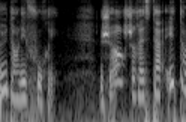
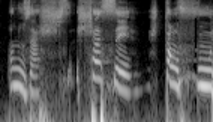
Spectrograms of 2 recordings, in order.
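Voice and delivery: louder, scornful echo; disgusted; 6 semitones higher, 10 dB louder, slower than usual. A narrator's reading. George throwing Lenny's words back at him, disgusted. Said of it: "dit Georges avec dégoût".

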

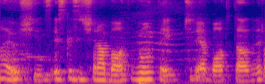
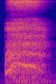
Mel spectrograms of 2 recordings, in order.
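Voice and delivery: high laugh. Real, not acted. Laughing at her own panic.

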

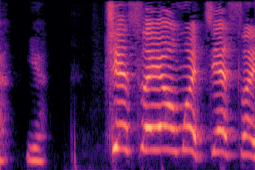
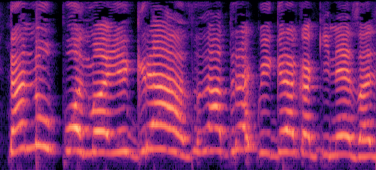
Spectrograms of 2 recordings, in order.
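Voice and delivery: mock whining; 6 semitones higher than usual. Child whines lesson too hard.

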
